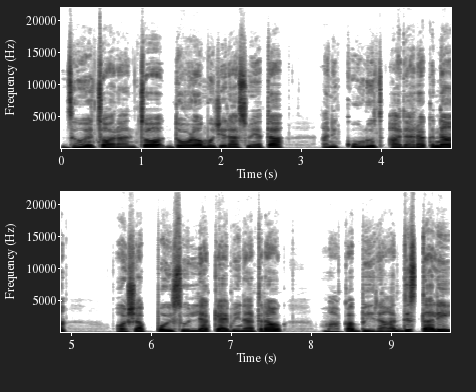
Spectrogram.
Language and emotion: Goan Konkani, fearful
